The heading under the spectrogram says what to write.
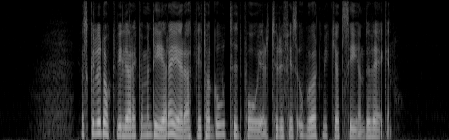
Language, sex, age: Swedish, female, 24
